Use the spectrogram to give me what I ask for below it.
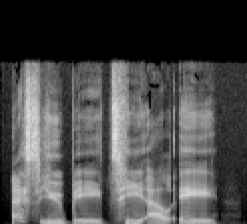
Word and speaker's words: subtle: S U B T L E is subtle.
